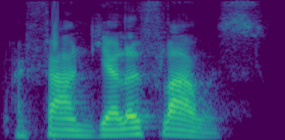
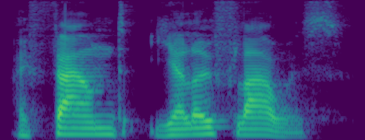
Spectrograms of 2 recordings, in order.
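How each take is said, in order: First: The d is dropped or softened. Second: The d and yellow are kept separate. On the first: "I will say them without a d or a softer d" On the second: "I will say them without linking"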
